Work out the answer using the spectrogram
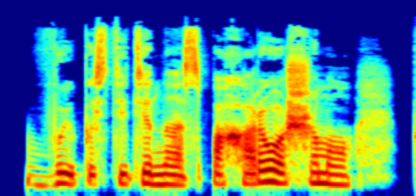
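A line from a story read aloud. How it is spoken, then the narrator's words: Growled. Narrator (Russian): прорычал Зан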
